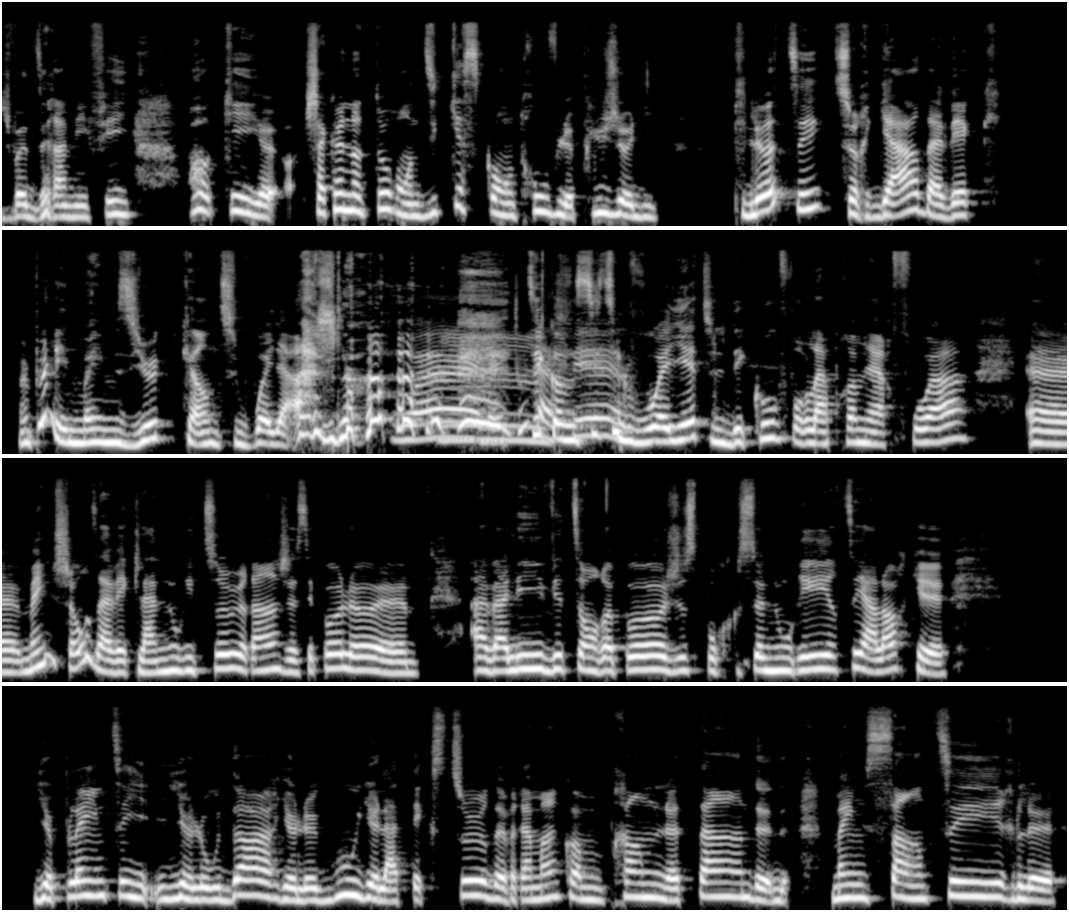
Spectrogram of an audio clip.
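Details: Adult woman speaking French; typical speech.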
